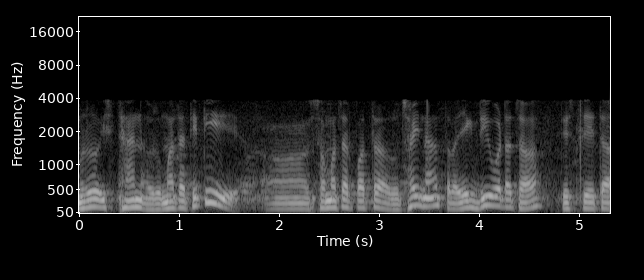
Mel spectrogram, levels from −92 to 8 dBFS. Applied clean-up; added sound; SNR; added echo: none; none; none; none.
